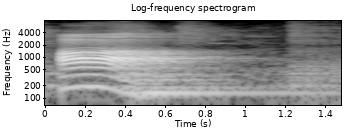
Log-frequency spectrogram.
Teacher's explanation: जैसे आप कह दीजिए आ, मुंह जिसे आ कहें तो दोनों होठ है जो हैं उसमें काफ़ी जगह बन जाती है। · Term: विवृत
